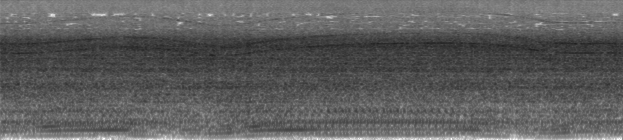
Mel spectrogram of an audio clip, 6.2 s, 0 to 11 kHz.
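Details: Komatsu PC200-8M0 diesel engine running after overhaul: steady, even idle with smooth low drone, no knocks, rattles or hunting; healthy normal idle.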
